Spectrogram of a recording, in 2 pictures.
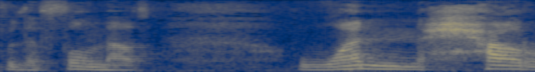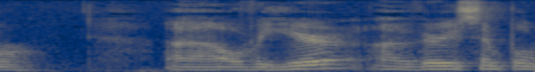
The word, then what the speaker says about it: وانحر: وَانْحَرْ. Over here, a very simple word. The ha is the strong ha, the sharp ha.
